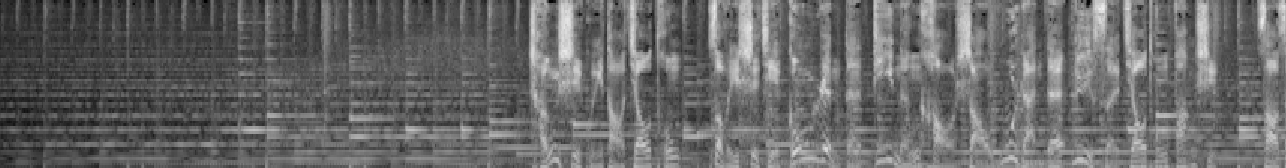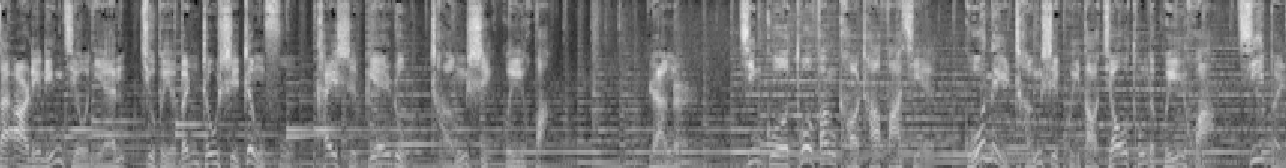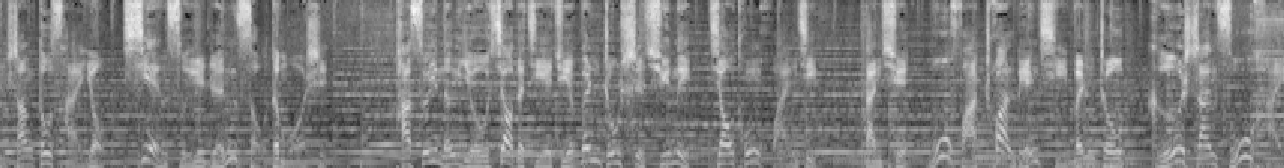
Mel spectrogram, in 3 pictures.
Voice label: 男 轨道交通

